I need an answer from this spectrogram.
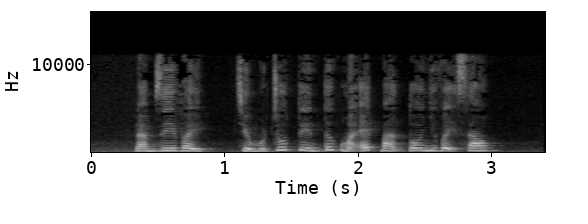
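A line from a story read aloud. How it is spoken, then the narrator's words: Angry young man scolding. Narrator (Vietnamese): Người đàn ông trẻ tuổi tức giận mắng thẳng mặt đám phóng viên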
